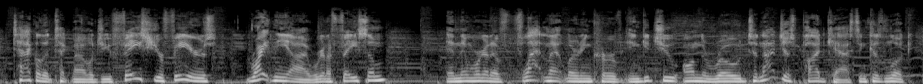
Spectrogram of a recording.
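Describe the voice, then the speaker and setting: A man speaks as a podcast host and coach, with music behind him. His delivery is informal and conversational, addressed straight to the listener in a mid-pitched voice.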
